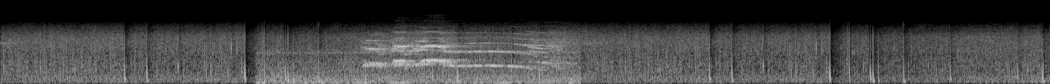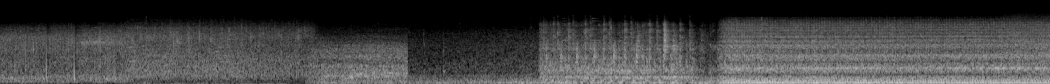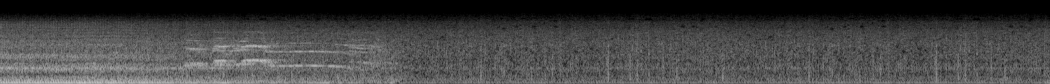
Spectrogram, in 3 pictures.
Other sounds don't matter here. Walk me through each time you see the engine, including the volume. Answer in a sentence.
You can hear the engine from 15.8 to 31.4 s, getting quieter.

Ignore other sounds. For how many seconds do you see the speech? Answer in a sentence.
The speech can't be heard in this clip.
